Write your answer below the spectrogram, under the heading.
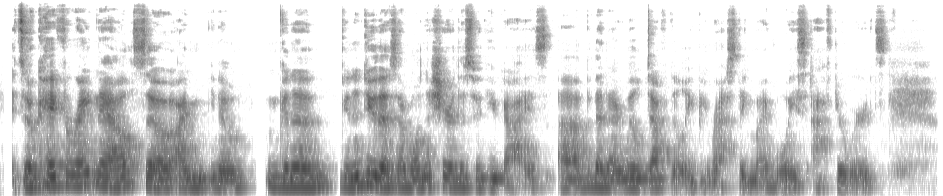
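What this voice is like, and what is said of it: Congested, slightly hoarse voice. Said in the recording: “maybe sound a little bit off, I have a cold. It's a really gross cold, like lots of drainage, stuffed nose, congestion ... I started to lose my voice this morning.”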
